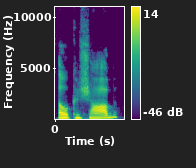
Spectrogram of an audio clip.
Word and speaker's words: El Kashab: Yo, thank you, Ashley El Kashab, for the 2 saying my last name is pronounced El Kashab.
